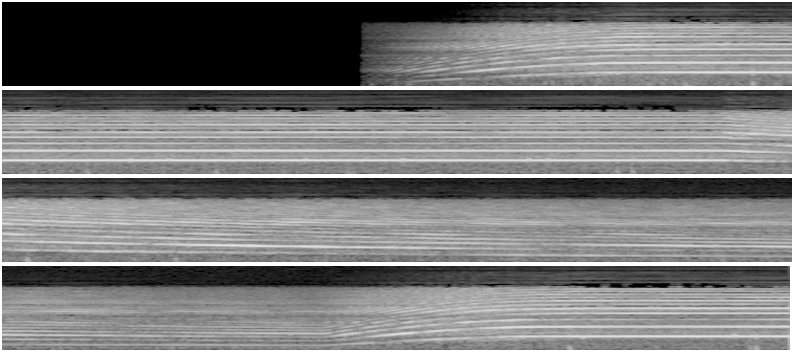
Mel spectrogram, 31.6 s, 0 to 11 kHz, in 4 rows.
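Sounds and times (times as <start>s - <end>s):
siren signals: 3.7s - 31.5s.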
